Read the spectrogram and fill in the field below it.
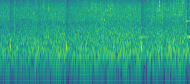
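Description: Green chillies fry in hot oil with fenugreek seeds, giving a dense, loud, continuous crackling sizzle with no pauses.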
